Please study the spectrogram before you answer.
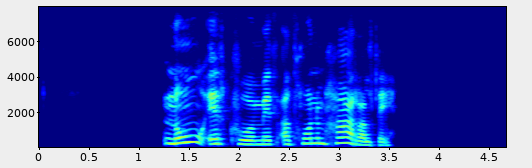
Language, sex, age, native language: Icelandic, female, 20-29, Icelandic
